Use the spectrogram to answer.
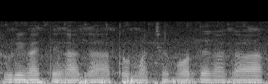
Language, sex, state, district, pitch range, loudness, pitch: Chakma, male, Tripura, Unakoti, 100-105 Hz, -17 LUFS, 100 Hz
